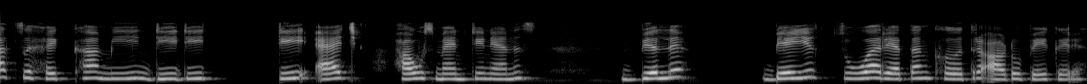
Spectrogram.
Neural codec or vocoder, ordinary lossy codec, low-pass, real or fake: none; none; 7.2 kHz; real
